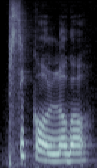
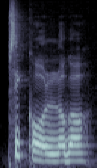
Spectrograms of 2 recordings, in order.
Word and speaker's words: psicologo: But in Italian, when you have the PS combination, you say ps, sort of like you're whispering to somebody.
